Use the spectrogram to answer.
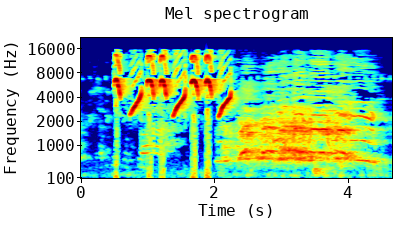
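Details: Gelatik batu (cinereous tit) singing to encourage fast long-roll ngerol song: four quick phrases of upward-swept whistles ending in piercing high notes, followed by a longer buzzy, harmonic chattering sound.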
